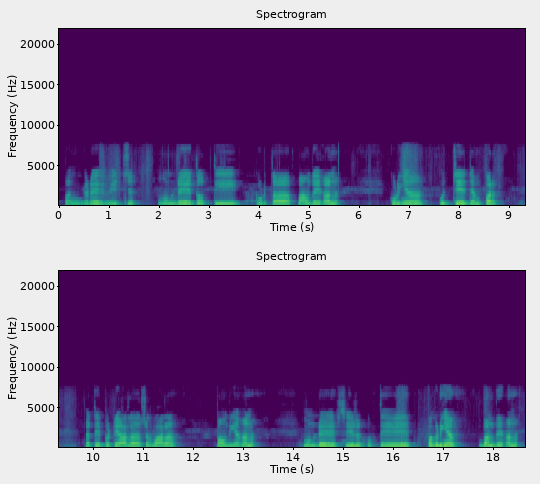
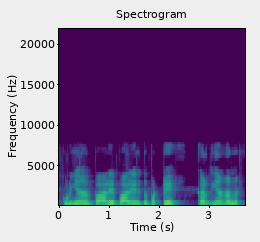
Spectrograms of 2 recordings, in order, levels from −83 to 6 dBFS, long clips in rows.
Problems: none marked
